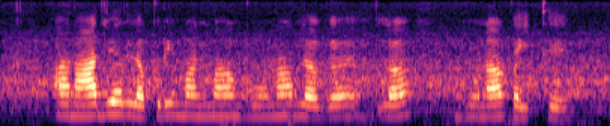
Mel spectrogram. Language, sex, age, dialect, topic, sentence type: Chhattisgarhi, female, 18-24, Central, agriculture, statement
